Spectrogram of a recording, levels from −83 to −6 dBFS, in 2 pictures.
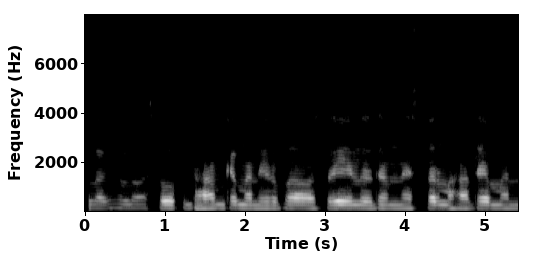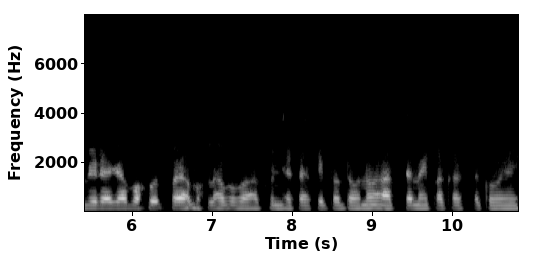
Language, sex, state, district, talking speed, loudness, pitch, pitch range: Magahi, male, Bihar, Lakhisarai, 155 wpm, -32 LUFS, 135 Hz, 135-140 Hz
